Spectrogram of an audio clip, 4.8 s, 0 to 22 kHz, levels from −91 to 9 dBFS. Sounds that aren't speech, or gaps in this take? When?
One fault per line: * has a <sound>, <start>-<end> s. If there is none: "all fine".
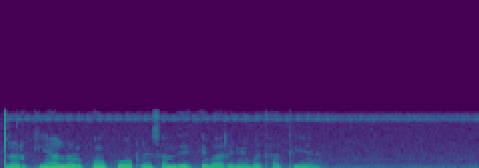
all fine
